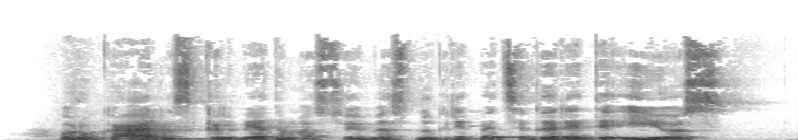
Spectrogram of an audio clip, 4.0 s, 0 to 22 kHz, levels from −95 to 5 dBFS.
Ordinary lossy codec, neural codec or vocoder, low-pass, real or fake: MP3, 64 kbps; vocoder, 44.1 kHz, 128 mel bands every 512 samples, BigVGAN v2; 19.8 kHz; fake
